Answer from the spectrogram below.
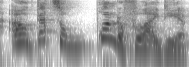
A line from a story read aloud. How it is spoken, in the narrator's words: cried Lloyd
